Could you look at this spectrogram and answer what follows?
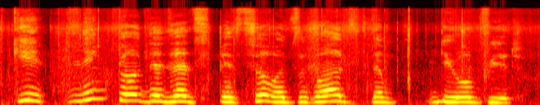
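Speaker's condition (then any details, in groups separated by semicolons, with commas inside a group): Paralysis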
